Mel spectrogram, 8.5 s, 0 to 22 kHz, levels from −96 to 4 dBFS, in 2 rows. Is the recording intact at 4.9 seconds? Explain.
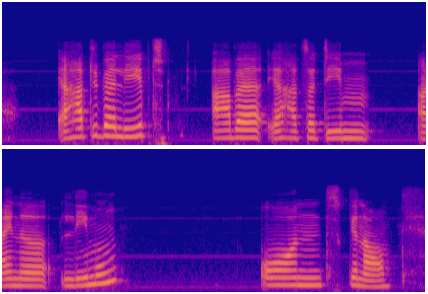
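No. At 4.9 seconds, as through the whole clip, a USB whine sits under the speech. It is a steady tone at 1 kHz, roughly 45 dB below the speech. Current drawn in 1 ms USB frames leaks into the audio through power or ground.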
